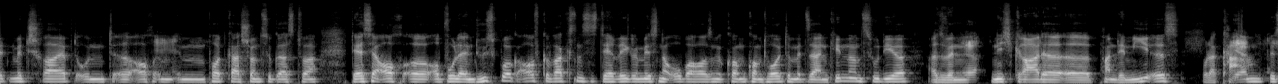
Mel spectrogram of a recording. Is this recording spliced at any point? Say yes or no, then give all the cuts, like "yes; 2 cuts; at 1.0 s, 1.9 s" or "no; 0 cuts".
no; 0 cuts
